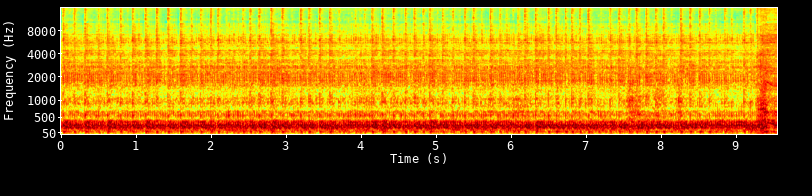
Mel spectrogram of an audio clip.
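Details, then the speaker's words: 63cc engine just fitted with an aftermarket carburetor, a light-pull starter and a stock coil, first run with the choke opened and idle raised: a blubbery, uneven fast-idle burble shows it is running rich, so the mixture screw is turned leaner half a turn. "หน่อยงานแล้วหน่อยถ้าเพื่อนๆแล้วนะแบบนี้นะครับคือน้ำมันเข้าเยอะผมจะลดเฮ็ดลงนะครับอีกครึ่งรอบครับ"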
